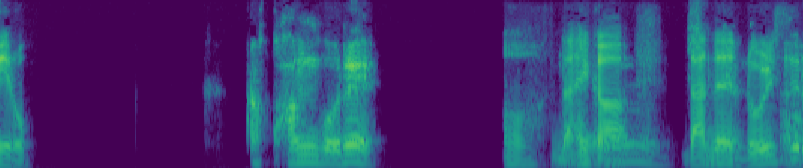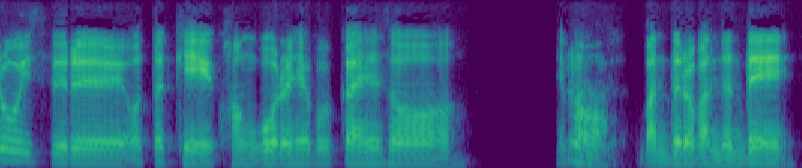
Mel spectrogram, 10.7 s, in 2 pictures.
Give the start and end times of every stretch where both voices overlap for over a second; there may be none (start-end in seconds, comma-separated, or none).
3.7-5.5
